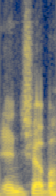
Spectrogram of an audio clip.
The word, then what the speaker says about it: Chuba: They are built to give the season the Sooners trouble, because of Chuba, is his name Chuba? Is that how you pronounce that? Chuba Hubbard? – No, it's Chuba Hubbard. – Chubbard Hubbard. – It's just like Chubby Bunny.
